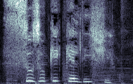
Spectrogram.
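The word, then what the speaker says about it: Suzuki Keiichi (鈴木慶一): Suzuki Keiichi, je prononce bien ? – Exactement.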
